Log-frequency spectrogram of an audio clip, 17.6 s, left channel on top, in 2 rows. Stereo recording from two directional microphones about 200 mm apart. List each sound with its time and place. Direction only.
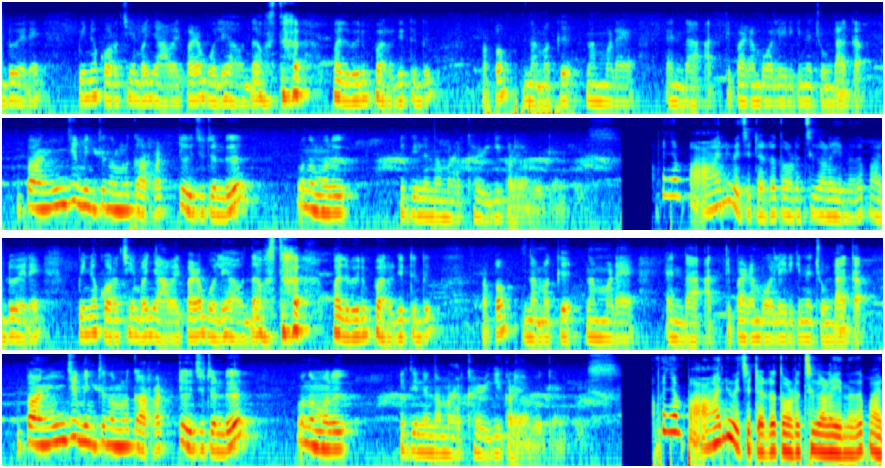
0.0 s speech: 5° left (ahead or behind)
15.3 s speech: 45° right (ahead or behind)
